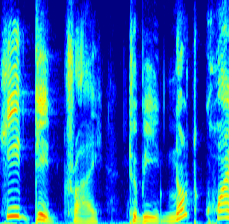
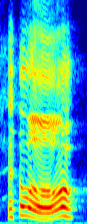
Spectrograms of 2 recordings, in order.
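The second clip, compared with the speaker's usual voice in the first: higher, louder bright hello; cheery grinning greeting; 8 semitones higher, 12 dB louder than usual. Acted. Mister Happy greeting Mister Grumpy with a grin. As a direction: beam it out in a happy character voice. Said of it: "grinned Mister Happy".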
